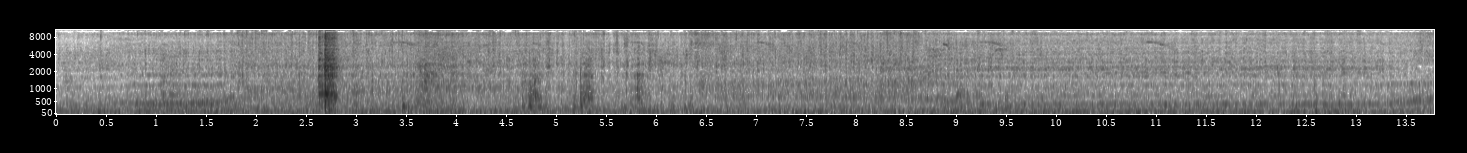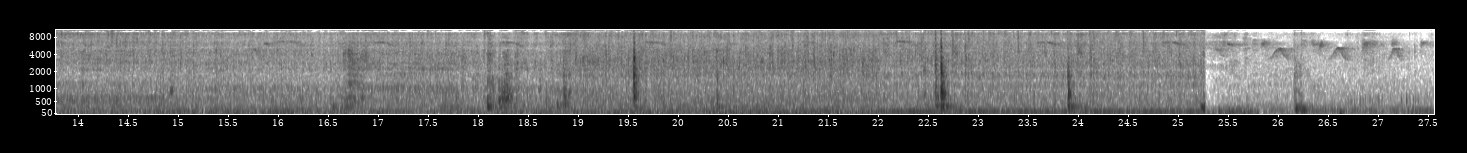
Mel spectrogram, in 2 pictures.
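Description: Buttermilk chicken sizzling as it fries in a pan, a steady hiss broken by a few sharp knocks, the loudest about three seconds in. The sizzling cuts off suddenly near the end.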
